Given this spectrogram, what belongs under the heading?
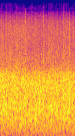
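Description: A studio audience applauds a singer, dense, loud, continuous applause filling the space evenly throughout without any gap.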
